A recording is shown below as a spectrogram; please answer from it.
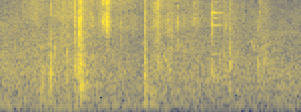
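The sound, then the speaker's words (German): Keys jangle and click in the second lock of a back entrance door, with a few sharp, faint metallic taps scattered across the moment. “Dann ist es noch ein Schlüssel, das zweite Schloss. Ich bin hier reingegangen.”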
